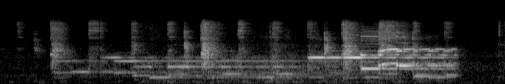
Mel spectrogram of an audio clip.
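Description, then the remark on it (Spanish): A phone ringtone plays a bright, tinkling melody of sustained electronic tones stepping up and down, growing louder partway through before cutting off abruptly after about four seconds. “perdona, que me han llamado al teléfono.”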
